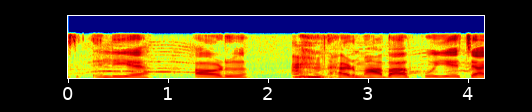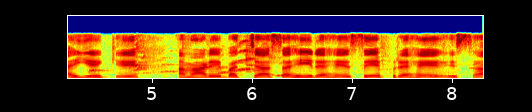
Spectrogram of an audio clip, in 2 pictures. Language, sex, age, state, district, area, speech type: Urdu, female, 45-60, Bihar, Supaul, rural, spontaneous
